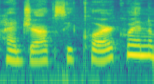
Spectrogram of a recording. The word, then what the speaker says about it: hydroxychloroquine: So this week there seems to be a lot of debate around the drug hydroxychloroquine.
